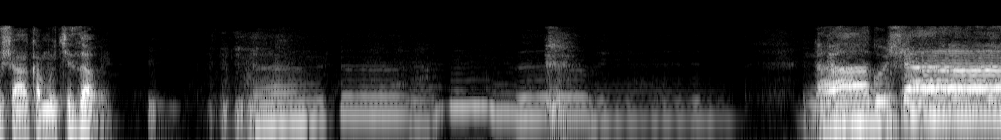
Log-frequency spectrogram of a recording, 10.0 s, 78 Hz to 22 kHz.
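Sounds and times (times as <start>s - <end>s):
person humming a slow tune: 2.4s - 7.4s.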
